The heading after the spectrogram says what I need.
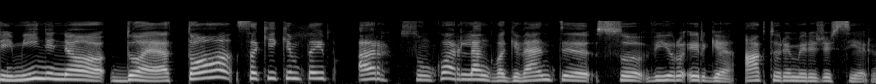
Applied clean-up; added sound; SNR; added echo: none; none; none; none.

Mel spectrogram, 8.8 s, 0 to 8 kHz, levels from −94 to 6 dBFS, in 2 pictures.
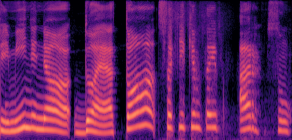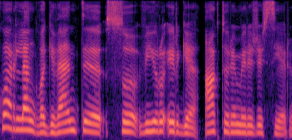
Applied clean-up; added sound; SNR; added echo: neural separator model SepFormer DNS4.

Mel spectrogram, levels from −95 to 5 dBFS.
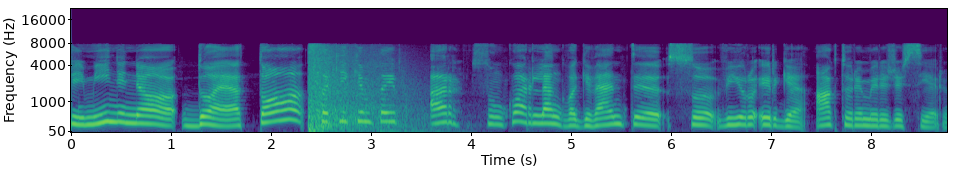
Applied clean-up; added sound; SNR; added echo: none; Gunshot, gunfire; 9 dB; none.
